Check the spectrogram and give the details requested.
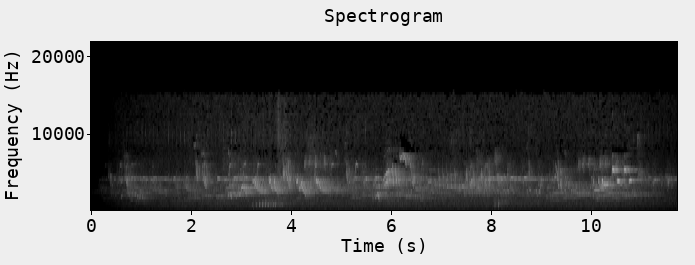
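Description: Birds chirping, many short high calls overlapping into a steady chorus.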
